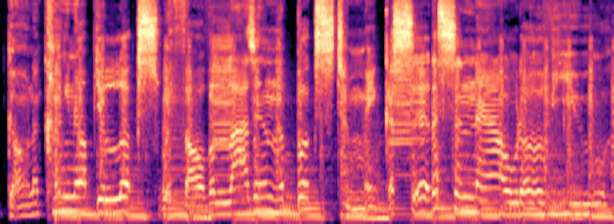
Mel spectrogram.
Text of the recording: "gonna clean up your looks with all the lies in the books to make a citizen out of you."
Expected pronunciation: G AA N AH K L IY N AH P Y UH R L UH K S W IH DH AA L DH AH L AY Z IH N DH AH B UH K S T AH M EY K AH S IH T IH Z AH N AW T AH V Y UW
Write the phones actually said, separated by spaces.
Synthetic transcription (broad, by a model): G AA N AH K L IY N AH P Y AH R L UH K S W IH DH AA L DH AH L AY Z IH N DH AH B UH K S T AH M EY K AH S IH T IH S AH N AW T AH V Y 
